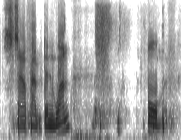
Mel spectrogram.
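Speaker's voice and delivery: slow score reading with long pauses; football results announcer. Retold or imitated. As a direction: read it like the classified results. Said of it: "All right, I'll read 'em out".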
